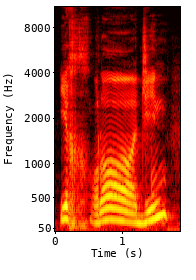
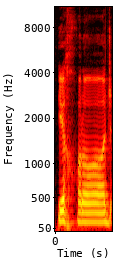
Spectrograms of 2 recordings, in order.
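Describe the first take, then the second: First: The word ends with a vowel and n. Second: The word ends on a bare j sound. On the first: The reading continues without a stop. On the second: The reader stops on this word.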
